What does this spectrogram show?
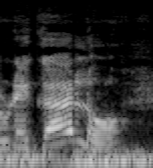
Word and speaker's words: regalo: What is how do you say gift? Oh, regalo. Regalo, guys. Yeah, regalo. I can maybe remember that. Yeah, regalo. Regalo. Oh, you got to roll your R's too.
